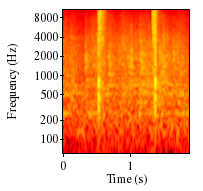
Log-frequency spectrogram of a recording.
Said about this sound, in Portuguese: Espero que você não tente fazer isso com outros caras. Você pode acabar levando uma grande surra por esmagar o cigarro deles.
